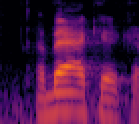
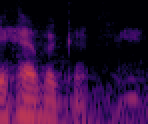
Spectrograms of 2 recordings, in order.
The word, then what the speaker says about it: Habakkuk: Habakkuk, I should say. I always say Habakkuk.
